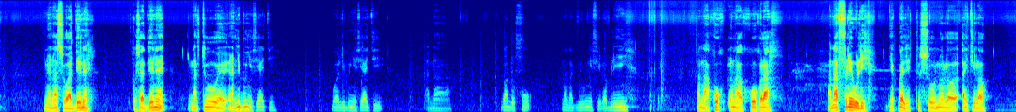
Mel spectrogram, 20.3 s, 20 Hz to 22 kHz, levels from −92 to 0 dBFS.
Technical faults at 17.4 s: none

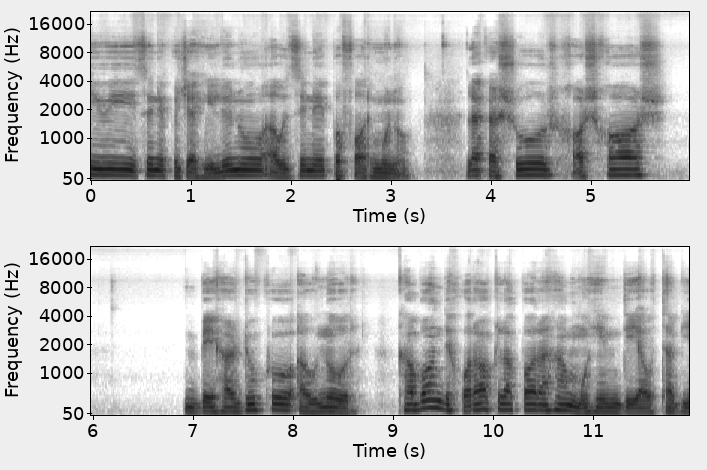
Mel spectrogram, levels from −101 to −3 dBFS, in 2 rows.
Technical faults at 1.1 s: none

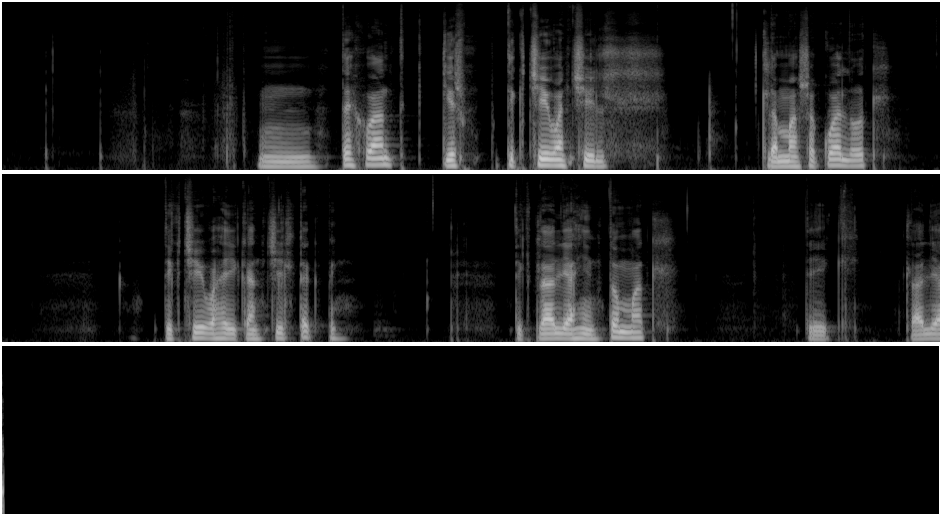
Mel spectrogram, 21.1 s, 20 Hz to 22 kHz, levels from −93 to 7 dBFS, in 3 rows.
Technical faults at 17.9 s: audio dropout to silence

